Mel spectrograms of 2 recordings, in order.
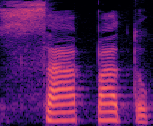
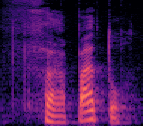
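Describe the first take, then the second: First: It begins with an s sound. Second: It begins with a th sound. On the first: "decimos zapato con el sonido S" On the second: "es interdental, el sonido sería zapato"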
